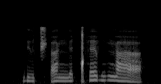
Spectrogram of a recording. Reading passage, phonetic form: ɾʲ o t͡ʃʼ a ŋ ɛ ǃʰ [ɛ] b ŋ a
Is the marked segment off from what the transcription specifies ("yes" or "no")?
no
